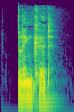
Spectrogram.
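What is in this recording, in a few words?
"blinkered", British English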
